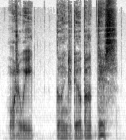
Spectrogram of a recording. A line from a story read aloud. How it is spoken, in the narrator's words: he asked quietly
